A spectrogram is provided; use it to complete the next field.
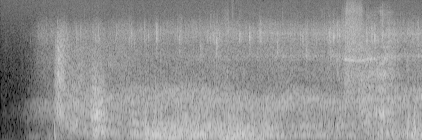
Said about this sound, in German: Puh, der Regen ist heiß, der Sand fast glühend.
